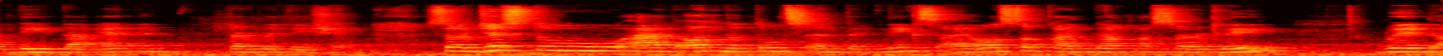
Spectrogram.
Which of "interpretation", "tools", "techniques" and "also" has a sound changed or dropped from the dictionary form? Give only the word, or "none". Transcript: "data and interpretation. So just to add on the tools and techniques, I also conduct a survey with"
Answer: tools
